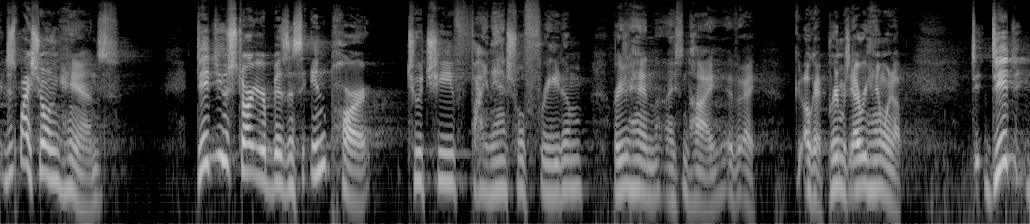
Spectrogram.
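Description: Animated keynote speaker in a big hall. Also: male voice. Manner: lively storyteller, acts out quotes and jumps to excited highs. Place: large conference hall, on stage in front of an audience. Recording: reverberant hall.

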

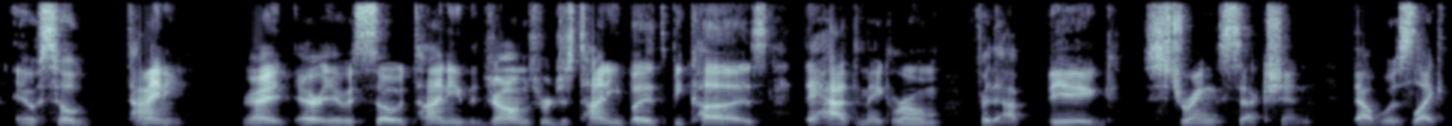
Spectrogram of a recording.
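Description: Low-voiced man musing casually. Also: a bit bright. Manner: rambling, many fillers, laughs, reads lyrics aloud. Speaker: music reaction host. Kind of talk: casual reaction commentary.

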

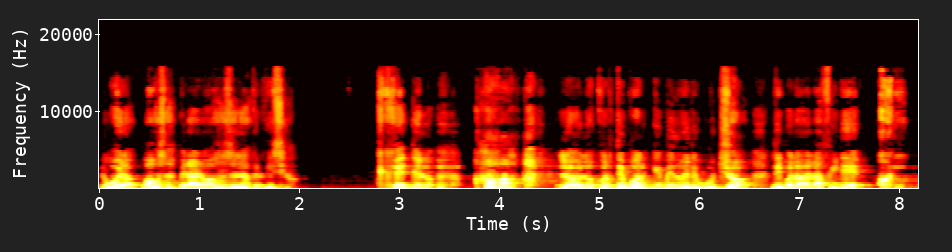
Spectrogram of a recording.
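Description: A woman's voice: high-pitched, moderate pace. Stuffy-nosed young Argentine woman vlogging. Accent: Argentine Spanish. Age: young adult. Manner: chatty, self-mocking, whiny when in pain. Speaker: TikTok creator. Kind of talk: casual vlog chat.

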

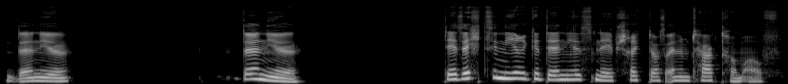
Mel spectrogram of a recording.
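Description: A woman reading a fan-written story aloud in a steady storytelling narration. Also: mid-range voice, normal speed, hardly any pauses, dry recording, studio quality. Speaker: fanfiction reader.

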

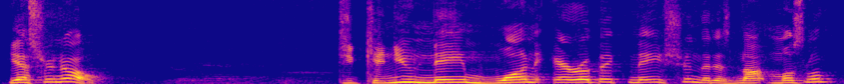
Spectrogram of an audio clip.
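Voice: medium pitch, fairly quick. A preacher giving a sermon, asking the congregation for responses and acting out Bible figures in dialogue.

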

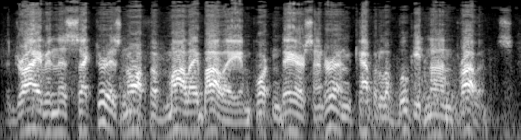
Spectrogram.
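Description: A man reads war footage in the brisk, authoritative manner of a 1940s newsreel. His pitch is average. The old newsreel soundtrack is thick with loud noise and battle sounds. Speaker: newsreel narrator. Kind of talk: 1940s wartime newsreel narration.

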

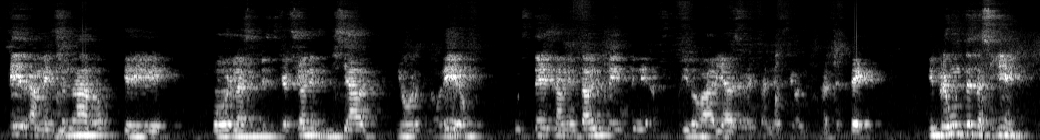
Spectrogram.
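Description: A man, a defense lawyer, cross-examining a witness in a deliberate way with frequent hesitations. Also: fairly high pitch, lo-fi sound, slight background noise. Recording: distant, echoey courtroom audio.

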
